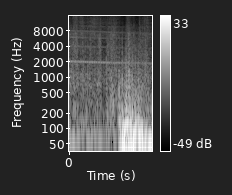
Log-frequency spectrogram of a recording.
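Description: After a brief quiet hiss, a sudden deep, loud firework blast erupts, its low rumbling boom rolling on through the rest of the moment. No voices.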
